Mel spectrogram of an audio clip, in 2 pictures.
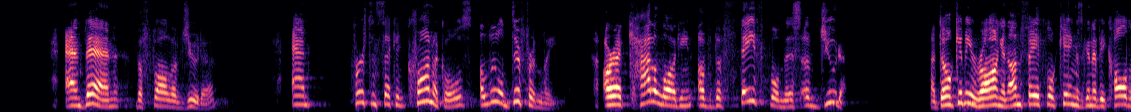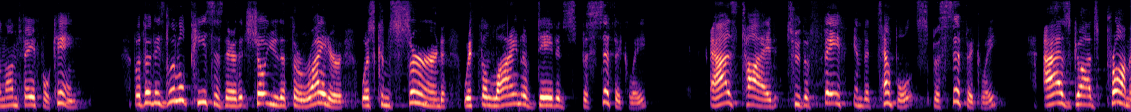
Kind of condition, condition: setting, large echoing room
